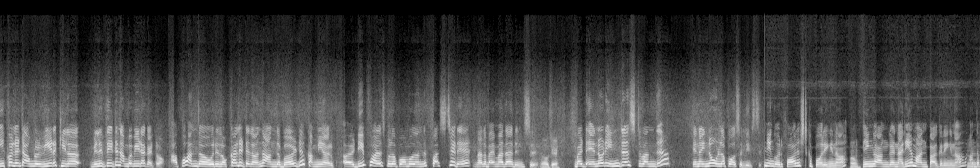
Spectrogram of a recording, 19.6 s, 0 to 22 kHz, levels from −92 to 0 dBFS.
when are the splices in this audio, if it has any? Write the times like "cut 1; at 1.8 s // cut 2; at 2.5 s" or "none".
cut 1; at 3.4 s // cut 2; at 6.7 s // cut 3; at 15.3 s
